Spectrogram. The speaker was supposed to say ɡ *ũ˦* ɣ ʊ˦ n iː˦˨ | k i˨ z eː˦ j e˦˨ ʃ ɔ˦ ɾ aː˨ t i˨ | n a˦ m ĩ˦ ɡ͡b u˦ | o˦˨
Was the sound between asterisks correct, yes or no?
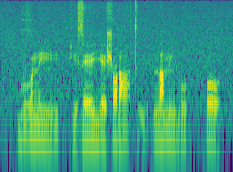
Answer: no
